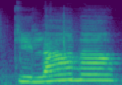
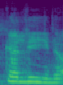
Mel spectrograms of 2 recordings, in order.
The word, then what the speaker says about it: Galena: it is deal yeah I keep calling it kalana but it is Galena of course what I'm trying to say it wrong then I say it right because why not this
